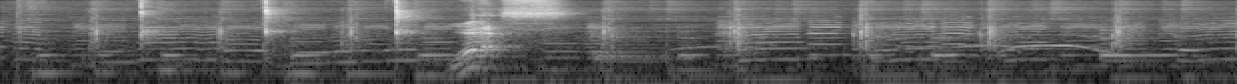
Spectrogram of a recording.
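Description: Live swing big band playing up-tempo jazz, with brass and piano over a steady beat. A loud rising sweep with a burst of hiss cuts across about two seconds in.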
